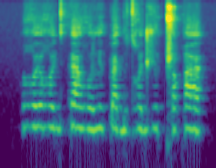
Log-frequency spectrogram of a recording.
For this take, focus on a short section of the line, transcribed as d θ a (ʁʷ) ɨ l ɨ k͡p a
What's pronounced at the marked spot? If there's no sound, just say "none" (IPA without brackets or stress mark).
ʁʷ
